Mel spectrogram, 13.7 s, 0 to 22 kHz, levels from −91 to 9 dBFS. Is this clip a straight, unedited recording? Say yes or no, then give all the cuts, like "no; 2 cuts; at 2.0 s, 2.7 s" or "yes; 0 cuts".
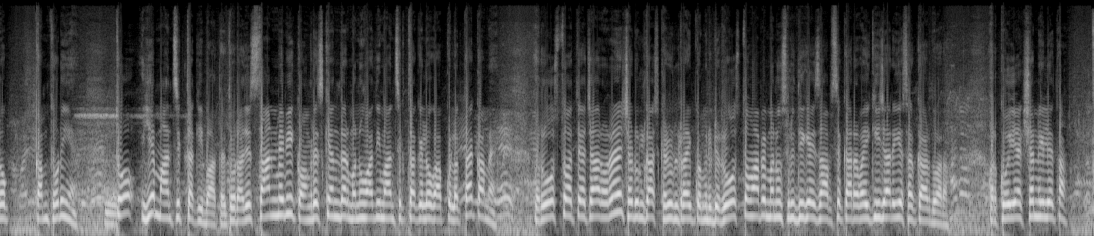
yes; 0 cuts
